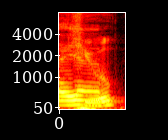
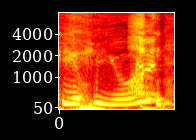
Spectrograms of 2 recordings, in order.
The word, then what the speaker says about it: Huel: Fuel and then take the F and put a H. – I know by Huel. Overpronounce the H normally. – Huel.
